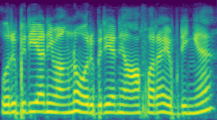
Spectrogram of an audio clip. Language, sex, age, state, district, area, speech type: Tamil, female, 45-60, Tamil Nadu, Namakkal, rural, spontaneous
